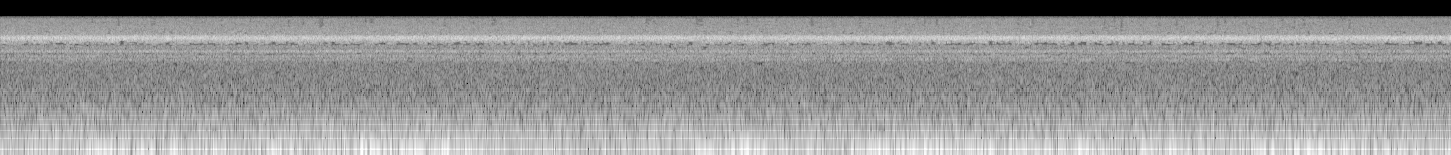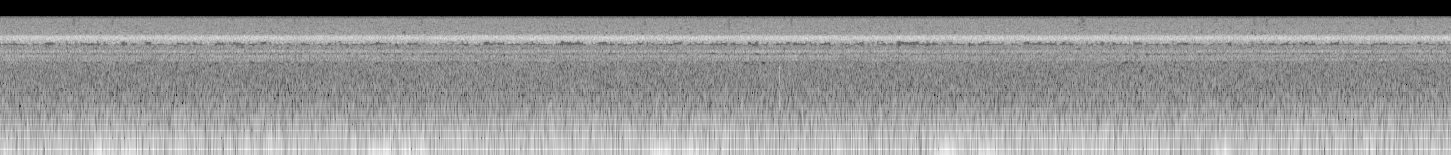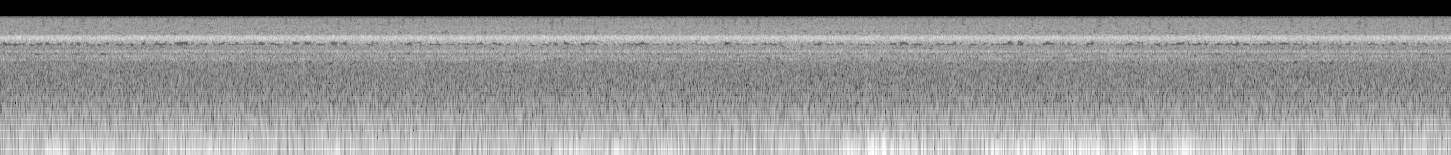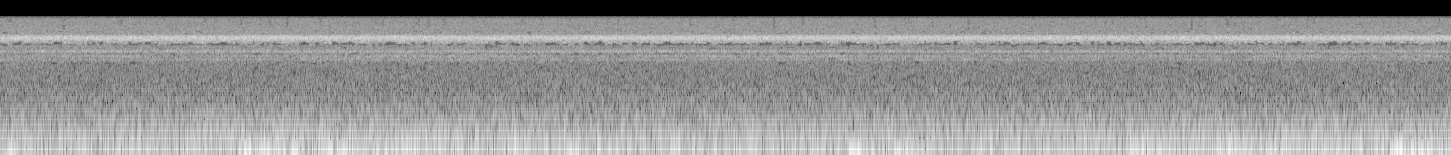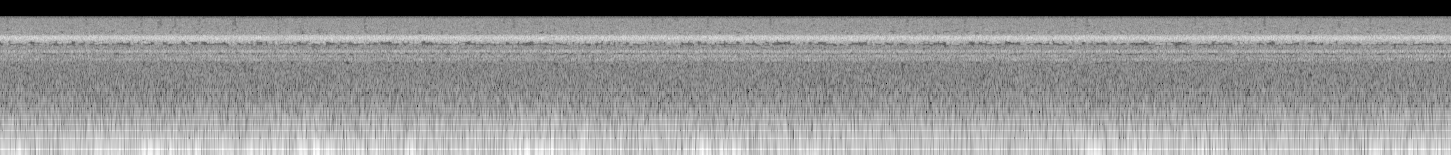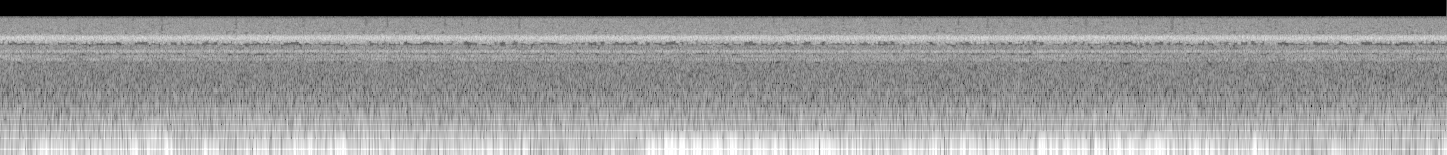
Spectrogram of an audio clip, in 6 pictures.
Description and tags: LR REAR SUMMER EVE HUDSON CRICKETS
crickets, summer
